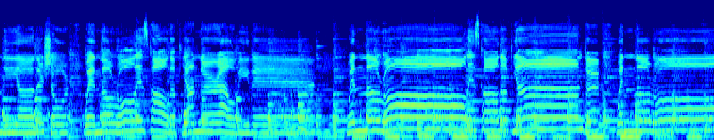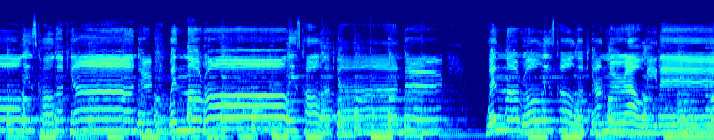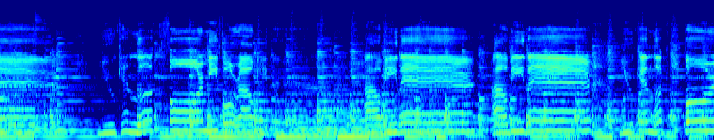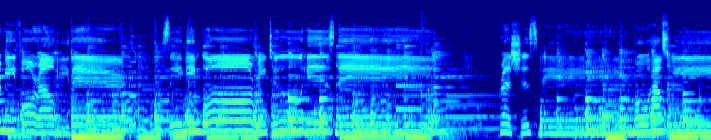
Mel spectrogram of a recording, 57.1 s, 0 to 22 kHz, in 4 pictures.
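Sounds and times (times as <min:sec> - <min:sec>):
bass line: 0:00.0 - 0:23.2, 0:23.9 - 0:30.1, 0:31.7 - 0:52.0
woman singing: 0:00.0 - 0:23.3, 0:24.0 - 0:51.8, 0:52.8 - 0:57.0
acoustic guitar: 0:00.0 - 0:57.0
plucked banjo: 0:00.0 - 0:57.0.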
